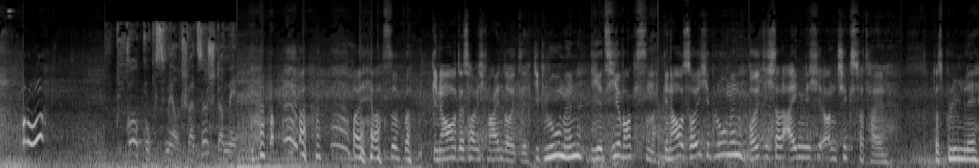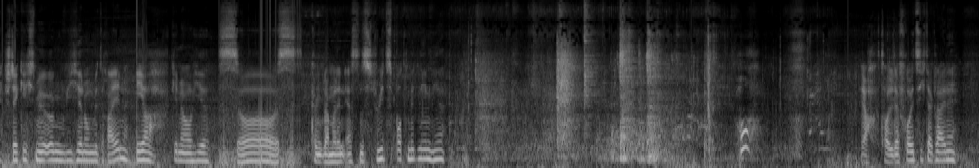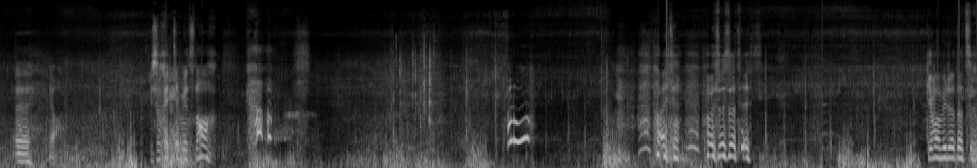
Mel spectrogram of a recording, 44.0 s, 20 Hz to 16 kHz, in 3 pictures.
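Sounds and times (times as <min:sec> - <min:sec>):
bike tyre noise and rattling: 0:00.0 - 0:44.0
wind rumble on microphone: 0:17.8 - 0:20.8, 0:28.5 - 0:32.4, 0:33.1 - 0:37.4, 0:38.3 - 0:40.0, 0:40.7 - 0:43.3
wheels knocking on grate edges: 0:21.4 - 0:25.6.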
